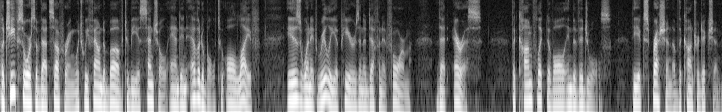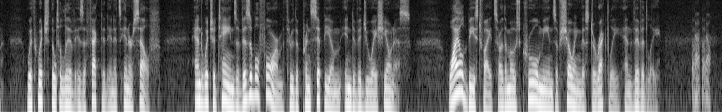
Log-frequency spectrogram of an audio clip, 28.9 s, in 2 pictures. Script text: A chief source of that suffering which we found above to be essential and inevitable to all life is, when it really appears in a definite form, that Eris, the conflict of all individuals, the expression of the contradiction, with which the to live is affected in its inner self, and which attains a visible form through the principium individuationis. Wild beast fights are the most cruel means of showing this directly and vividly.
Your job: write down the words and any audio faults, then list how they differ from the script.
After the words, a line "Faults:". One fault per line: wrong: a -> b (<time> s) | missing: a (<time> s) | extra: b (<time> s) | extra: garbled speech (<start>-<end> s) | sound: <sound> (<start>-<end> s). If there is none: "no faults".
A chief source of that suffering which we found above to be essential and inevitable to all life is, when it really appears in a definite form, that Eris, the conflict of all individuals, the expression of the contradiction, with which the to live is affected in its inner self, and which attains a visible form through the principium individuationis. Wild beast fights are the most cruel means of showing this directly and vividly.
Faults:
sound: laugh (28.3-28.7 s)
